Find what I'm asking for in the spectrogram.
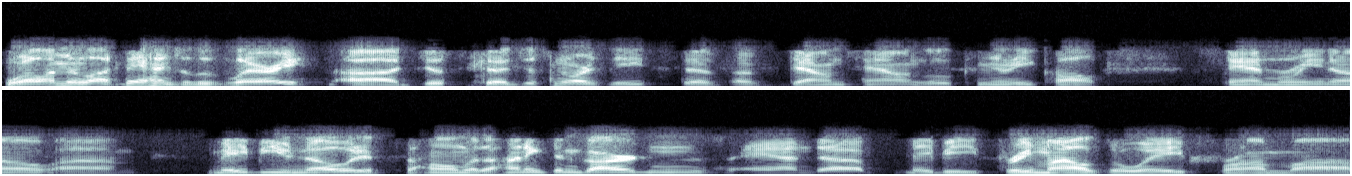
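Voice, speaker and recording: A man with an American accent speaks in an ordinary speaking voice at a medium pitch. His pace is moderate and his pitch variation ordinary. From Southern California. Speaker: social studies teacher. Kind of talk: interview.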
